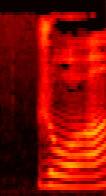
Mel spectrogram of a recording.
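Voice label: "ruo" Mandarin Chinese, third tone, pinyin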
